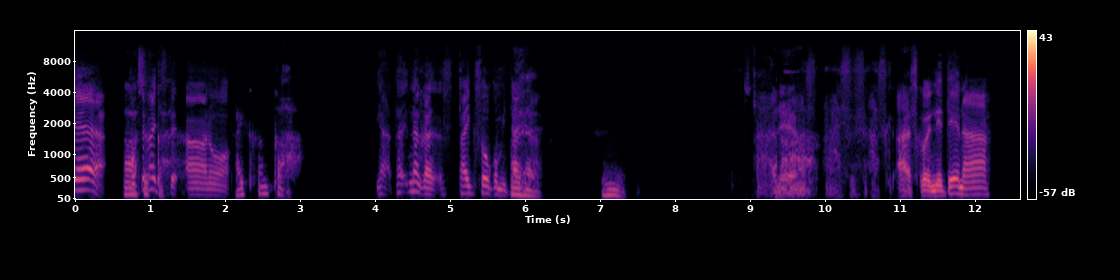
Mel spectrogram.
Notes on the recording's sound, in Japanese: ZOOMで収録。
